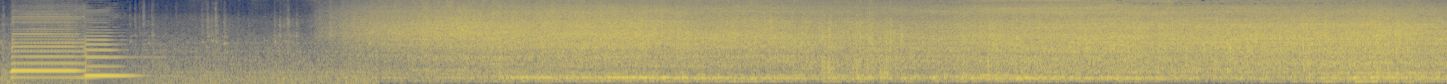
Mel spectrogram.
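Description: A train horn sounds two notes, lasting about a second in all. From about four seconds in, a passing train's rushing, rumbling noise builds and then runs loud and steady.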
